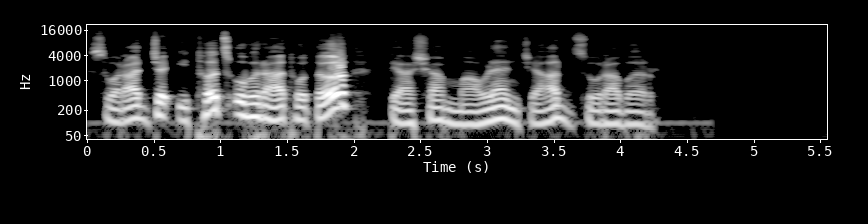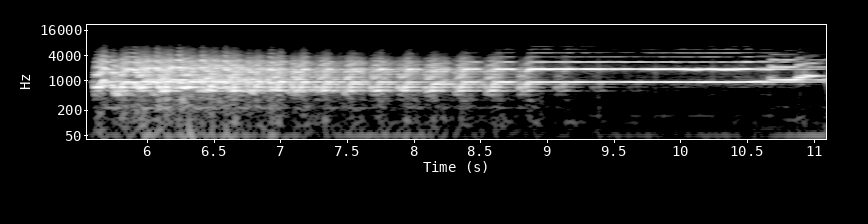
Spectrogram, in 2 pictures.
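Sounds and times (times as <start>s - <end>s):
steady held note: 5.6s - 10.6s.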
